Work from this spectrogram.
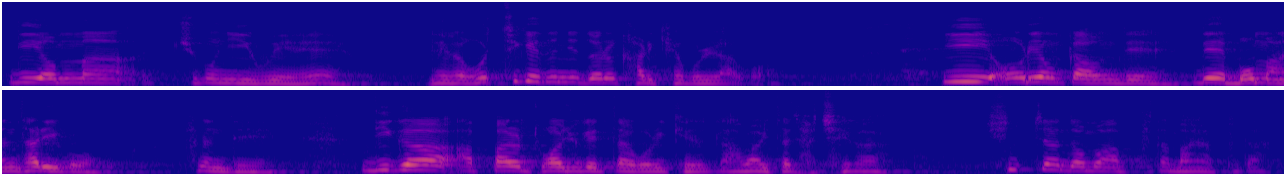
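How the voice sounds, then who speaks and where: Guy acting out a worn-out farmer dad, big feelings, highish voice. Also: normal speed, close to an everyday voice. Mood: tearful. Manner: shouts joyfully while digging, or weeps quietly. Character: hardworking farmer father, middle-aged, emotional.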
